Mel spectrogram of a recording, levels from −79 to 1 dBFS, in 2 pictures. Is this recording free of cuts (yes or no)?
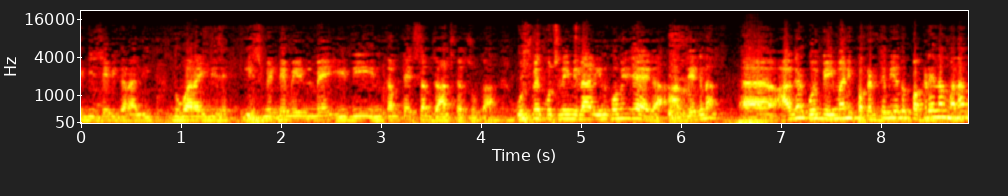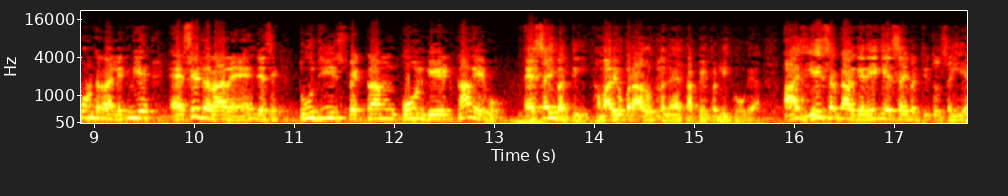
no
